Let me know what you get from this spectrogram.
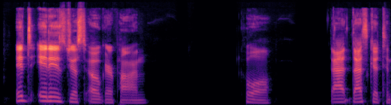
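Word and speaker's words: Ogerpon: the face of the ogre uh ogre it's ogre Pawn or a pond Google translate please save my life Google translate how do I pronounce this name it it is just ogre Pawn cool that that's good to know um dropped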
